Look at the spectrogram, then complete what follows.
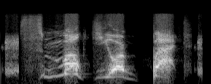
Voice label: Taunt Obnoxious, Female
